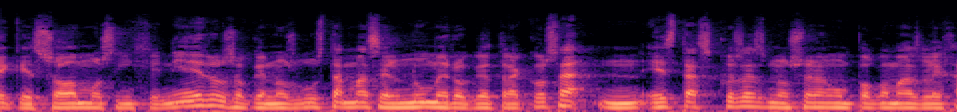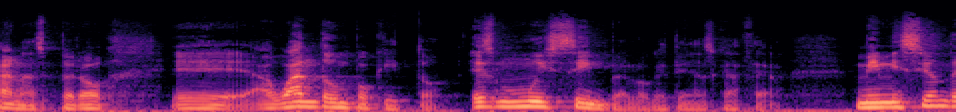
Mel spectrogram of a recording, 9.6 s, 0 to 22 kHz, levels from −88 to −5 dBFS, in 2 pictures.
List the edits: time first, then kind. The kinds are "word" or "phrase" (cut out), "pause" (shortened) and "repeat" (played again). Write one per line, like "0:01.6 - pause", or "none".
none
